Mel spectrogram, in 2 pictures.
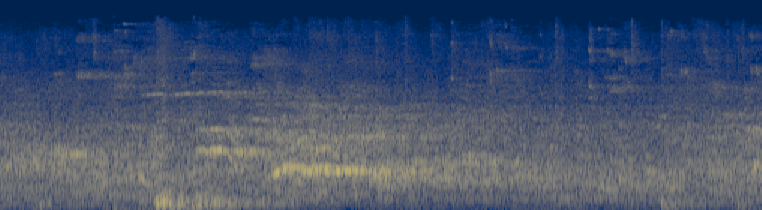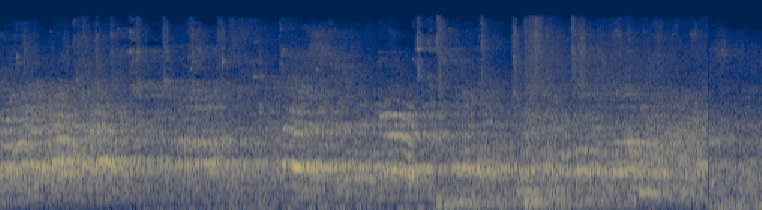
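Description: Futsal ball kicked and bouncing on a hard indoor court, a few sharp thuds among shouts from players and spectators, in a large sports hall.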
